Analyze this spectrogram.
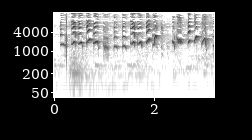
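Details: Cockatiel giving its natural calling song: a fast run of short whistled notes with rich overtones, each sliding up or down, about a dozen notes in a bit over three seconds with one brief pause.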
